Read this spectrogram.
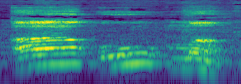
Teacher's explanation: it starts effortless from the throat and then ends in Ma, in between U modification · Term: Pranava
